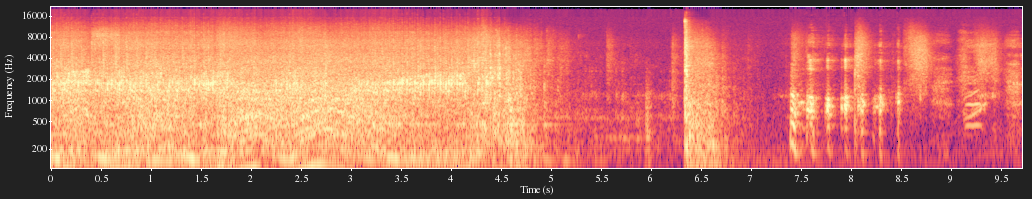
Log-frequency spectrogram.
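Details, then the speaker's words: Nissan GQ Patrol diesel after fixing a suspected engine or injector knock: steady even diesel clatter for a few seconds with no knock on top, then shut off; knock now gone, engine healthy at idle. "thank you to what it sounds like now that engine knock injector knot whatever it is gone"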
